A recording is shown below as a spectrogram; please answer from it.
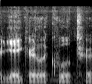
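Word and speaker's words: Jaeger-LeCoultre: So, and during that time, I also reached out to a few brands, Jaeger LeCoultre, or Jaeger LeCoultre, as we say in the U.S., and others.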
